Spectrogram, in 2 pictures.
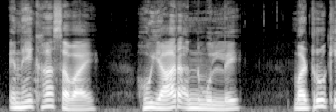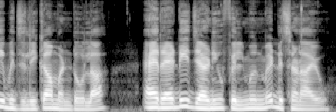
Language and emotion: Sindhi, neutral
